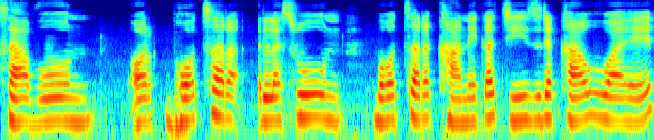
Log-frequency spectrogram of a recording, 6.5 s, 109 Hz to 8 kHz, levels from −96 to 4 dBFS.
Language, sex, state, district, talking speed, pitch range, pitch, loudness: Hindi, female, Odisha, Khordha, 120 wpm, 200-220 Hz, 205 Hz, -18 LUFS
